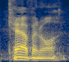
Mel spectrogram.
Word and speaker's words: Kavanaugh: The new Supreme Court justice nominee, you know, who has to be approved, is Brett Kavanaugh. I think I'm saying that right. But, yeah, I basically talked a bit about on the podcast with Luke. – Kavanaugh. – Kavanaugh, okay. Well,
